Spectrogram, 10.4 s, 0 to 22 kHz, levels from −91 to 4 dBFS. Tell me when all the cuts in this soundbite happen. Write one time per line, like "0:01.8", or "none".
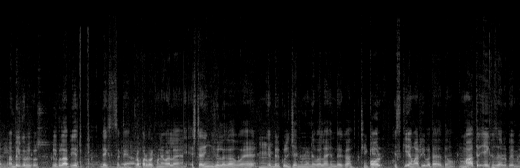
0:03.7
